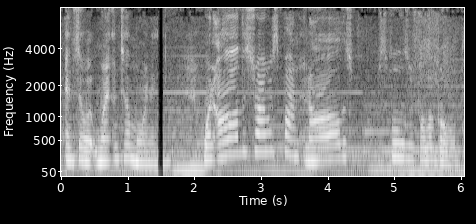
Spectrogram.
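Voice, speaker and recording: A woman's voice: mid-range voice, very animated, moderate pace, rough recording. A woman storyteller reading a fairy tale aloud expressively. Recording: music behind the voice. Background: background music.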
